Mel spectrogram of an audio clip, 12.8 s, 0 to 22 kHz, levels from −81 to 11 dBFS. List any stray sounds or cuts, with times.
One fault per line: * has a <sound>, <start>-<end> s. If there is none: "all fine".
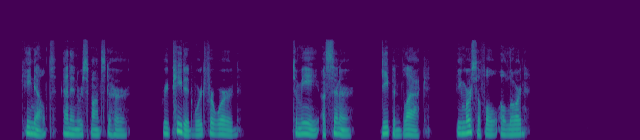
all fine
